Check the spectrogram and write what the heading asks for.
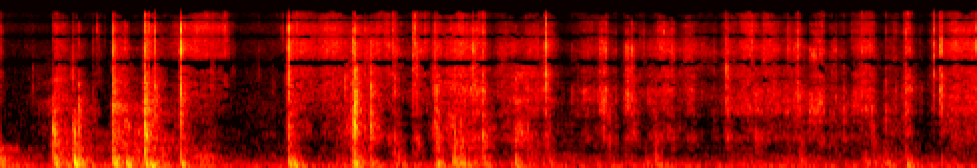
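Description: Sheets of paper planner stickers being handled and sorted by hand, making scattered rustles, short clicks and scrapes.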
